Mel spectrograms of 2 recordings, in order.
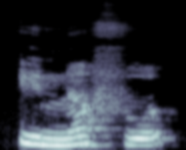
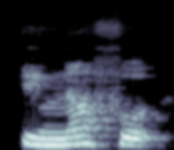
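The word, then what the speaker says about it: enough: मतलब होता है हंसना ए एन इन यू जी एच फ ओ साइलेंट रहेगा इनफ इनफ इनफ का मतलब होता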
